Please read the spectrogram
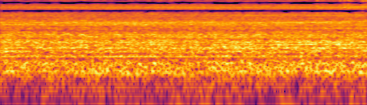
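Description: Self-contained electric motor and hydraulic pump of a horizontal metal bender running at a steady hum as the valve is worked to push the ram against the bar.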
